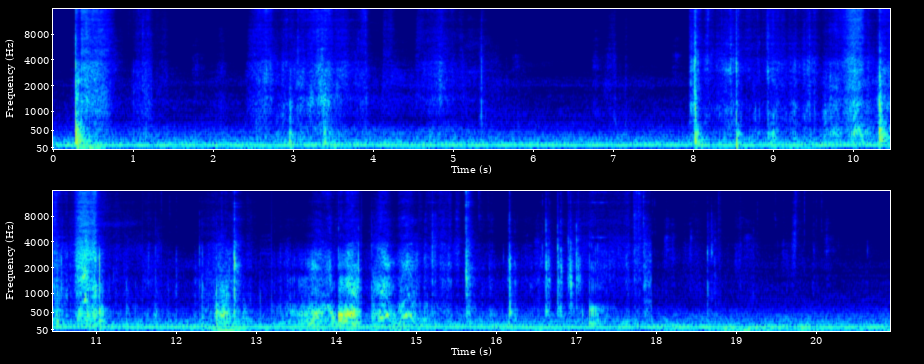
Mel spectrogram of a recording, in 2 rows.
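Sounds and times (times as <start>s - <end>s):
low electrical hum: 0.0s - 20.9s
packaging scraping and rustling: 8.1s - 11.5s.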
